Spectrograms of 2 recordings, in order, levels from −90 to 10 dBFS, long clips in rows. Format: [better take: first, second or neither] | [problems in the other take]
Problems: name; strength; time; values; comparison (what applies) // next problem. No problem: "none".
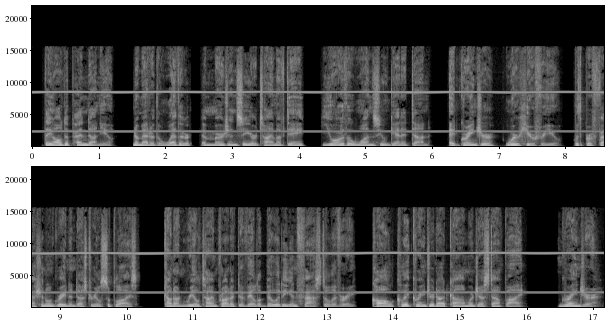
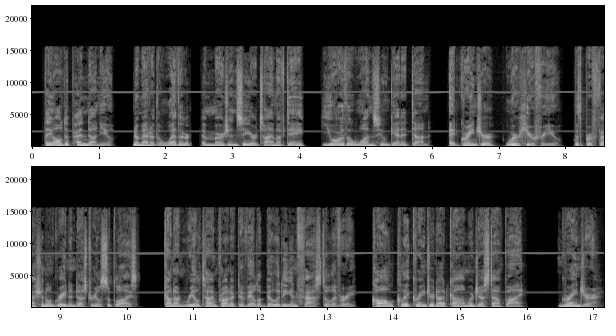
second | high-pitched whine; loud; throughout; 8.5 kHz, 7 dB below the speech; faint in the second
